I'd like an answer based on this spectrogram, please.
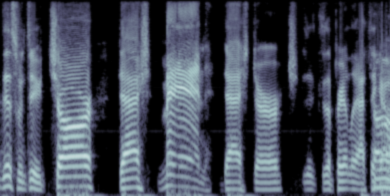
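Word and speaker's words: Charmander: Char-man-der.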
